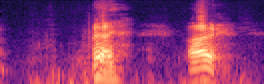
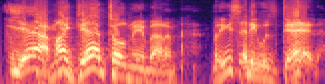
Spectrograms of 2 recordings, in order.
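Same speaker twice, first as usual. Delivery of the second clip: put-on kid voice; 4 semitones higher, 7 dB louder than usual. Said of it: "Goten's age versus Trunks' age".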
